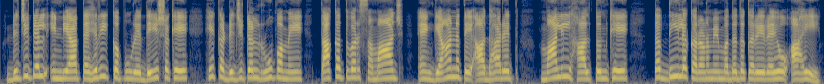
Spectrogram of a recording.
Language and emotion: Sindhi, neutral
